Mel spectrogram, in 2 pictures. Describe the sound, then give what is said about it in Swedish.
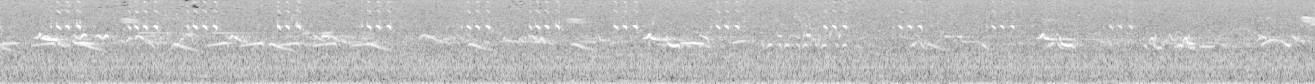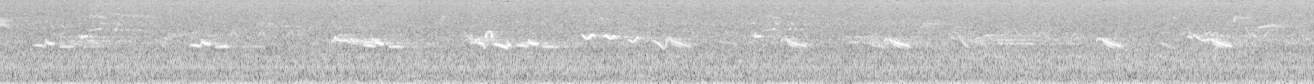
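Many small birds chirp and twitter steadily in a sunny meadow over a constant outdoor hiss, with a high, rapid insect-like trill repeating early on; no one speaks. “Här på denna ängen finns ingen stress. Bara du och jag, fåglarna och solen.”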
